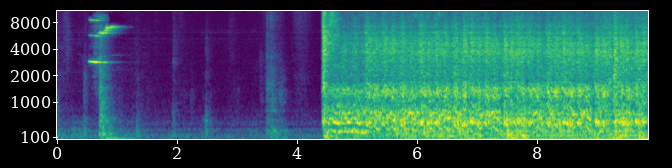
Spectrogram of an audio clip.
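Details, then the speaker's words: 1966 Jeep CJ5, long-sitting, cranking with a little gas poured in after rewiring ignition with independent power wire to coil (short fixed): quiet clicks then steady rhythmic crank about 3.5 beats a second, nearly firing before it starts; plug wire broken. "She's close. And just like that, she's running."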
